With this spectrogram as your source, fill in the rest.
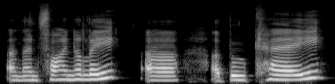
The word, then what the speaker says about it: bouquet: And then finally uh a bouquet again without the t sound.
